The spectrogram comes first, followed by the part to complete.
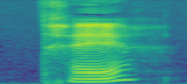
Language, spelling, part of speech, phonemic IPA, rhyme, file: French, traire, verb, /tʁɛʁ/, -ɛʁ, Fr-traire.ogg
- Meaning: to milk (a cow, etc)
